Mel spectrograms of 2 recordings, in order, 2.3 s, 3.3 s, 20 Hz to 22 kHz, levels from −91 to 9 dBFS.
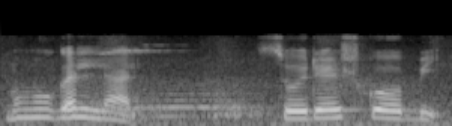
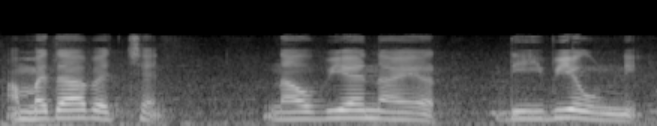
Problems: none marked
